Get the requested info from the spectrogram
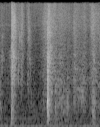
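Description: Cardboard boxes handled and lifted out of a cardboard shipping box: a few short knocks and scrapes, the clearest about a quarter second and a second in.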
